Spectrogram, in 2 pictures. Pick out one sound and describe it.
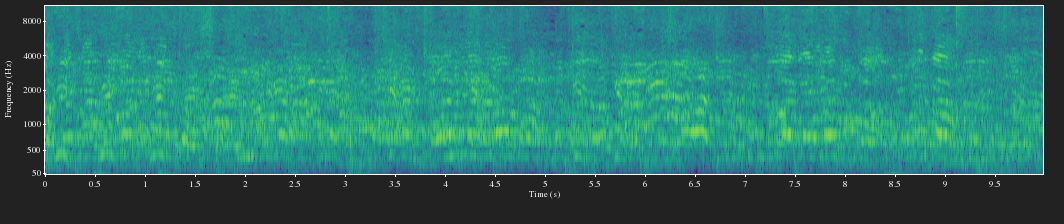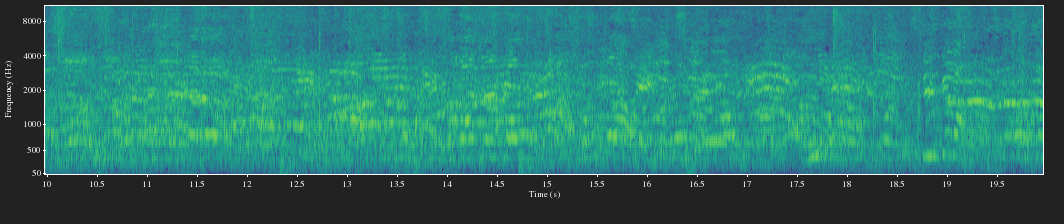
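Bodies thump and scuffle on a padded mat.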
